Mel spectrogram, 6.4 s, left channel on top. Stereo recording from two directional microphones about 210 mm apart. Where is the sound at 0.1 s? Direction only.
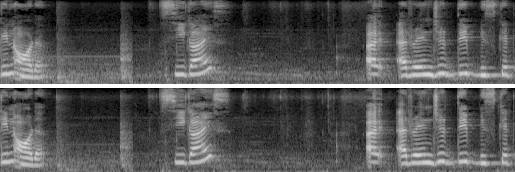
20° right (ahead or behind).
